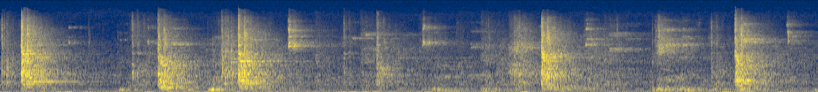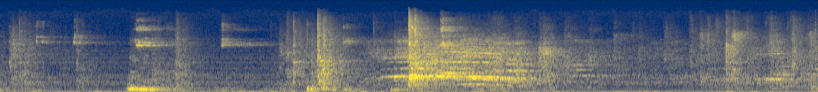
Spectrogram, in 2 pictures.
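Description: A squash ball smacks sharply off rackets and walls, echoing in a large hall.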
